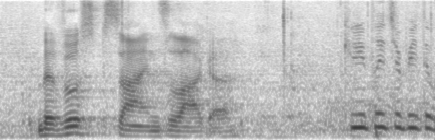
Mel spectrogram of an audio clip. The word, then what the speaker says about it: Bewusstseinslage: Dieter described his son's attitude toward academic matters as an apathetic Bewusstseinslage. Can you please repeat both pronunciations?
